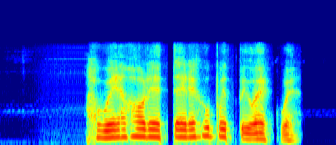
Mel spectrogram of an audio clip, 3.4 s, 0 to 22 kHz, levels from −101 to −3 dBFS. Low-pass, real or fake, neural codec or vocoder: 7.2 kHz; fake; codec, 16 kHz in and 24 kHz out, 0.8 kbps, FocalCodec, streaming, 65536 codes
